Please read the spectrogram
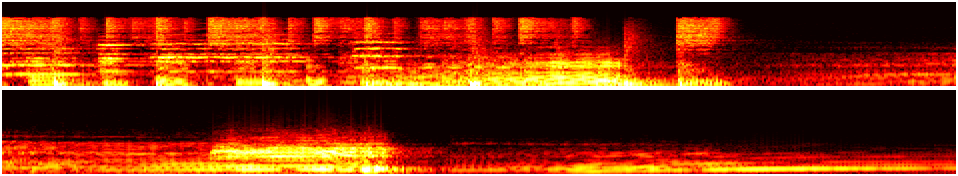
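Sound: cow mooing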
